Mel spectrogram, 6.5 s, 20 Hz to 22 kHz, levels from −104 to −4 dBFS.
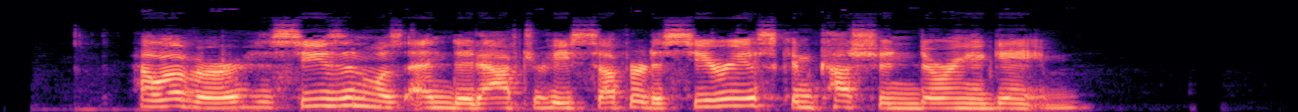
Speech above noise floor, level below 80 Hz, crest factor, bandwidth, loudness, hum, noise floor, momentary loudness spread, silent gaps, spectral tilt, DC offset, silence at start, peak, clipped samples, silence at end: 62 dB; -60 dBFS; 14 dB; 9.4 kHz; -16 LUFS; none; -79 dBFS; 5 LU; none; -2.5 dB/octave; under 0.1%; 0.7 s; -4 dBFS; under 0.1%; 1.1 s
